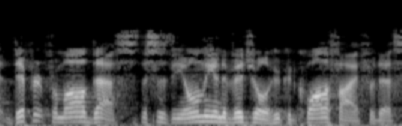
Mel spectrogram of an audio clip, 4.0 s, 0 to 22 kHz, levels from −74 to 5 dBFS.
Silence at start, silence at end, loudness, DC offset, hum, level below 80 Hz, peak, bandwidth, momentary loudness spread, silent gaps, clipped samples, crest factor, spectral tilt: 0 s; 0 s; -17 LUFS; under 0.1%; none; -40 dBFS; -2 dBFS; 8.4 kHz; 9 LU; none; under 0.1%; 16 dB; -4.5 dB/octave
